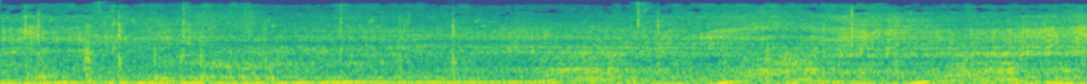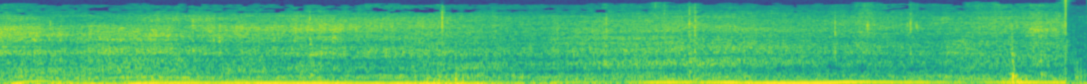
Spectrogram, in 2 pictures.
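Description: A boat engine droning steadily at a low pitch. The pitch shifts in steps, and a few quick rising-and-falling sweeps come through the middle, over a light wash of wind.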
